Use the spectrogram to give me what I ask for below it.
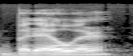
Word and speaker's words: Breuer: E Freud, Jung, Breuer, se escreve Breuer, mas é Breuer, e até muitos outros da época também faziam isso.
